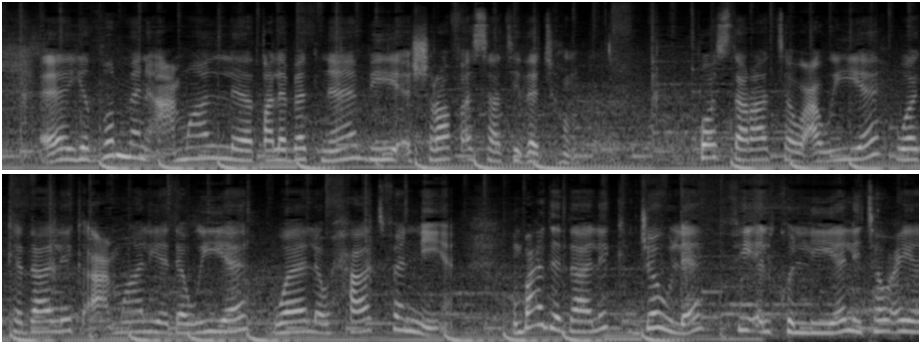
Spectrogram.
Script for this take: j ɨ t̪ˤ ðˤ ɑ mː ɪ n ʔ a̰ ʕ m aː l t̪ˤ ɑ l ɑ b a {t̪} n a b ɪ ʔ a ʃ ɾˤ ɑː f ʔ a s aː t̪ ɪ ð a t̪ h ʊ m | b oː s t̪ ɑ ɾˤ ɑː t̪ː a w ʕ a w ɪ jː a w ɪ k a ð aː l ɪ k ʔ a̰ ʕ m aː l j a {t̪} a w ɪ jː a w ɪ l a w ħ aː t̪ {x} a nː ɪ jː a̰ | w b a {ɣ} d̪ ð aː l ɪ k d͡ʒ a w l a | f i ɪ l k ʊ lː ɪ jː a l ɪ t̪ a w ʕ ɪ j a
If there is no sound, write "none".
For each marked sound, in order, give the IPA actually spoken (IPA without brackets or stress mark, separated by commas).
t̪, d̪, f, ʕ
